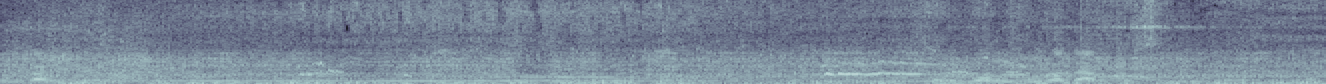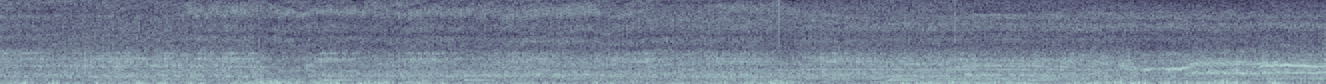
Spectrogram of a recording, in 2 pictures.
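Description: A vehicle's engine hums as it drives along.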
